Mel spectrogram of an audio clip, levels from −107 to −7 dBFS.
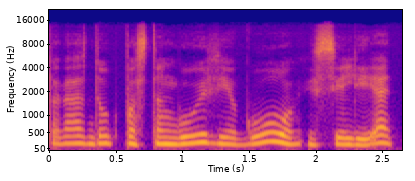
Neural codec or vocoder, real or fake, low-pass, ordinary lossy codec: autoencoder, 48 kHz, 32 numbers a frame, DAC-VAE, trained on Japanese speech; fake; 14.4 kHz; Opus, 64 kbps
